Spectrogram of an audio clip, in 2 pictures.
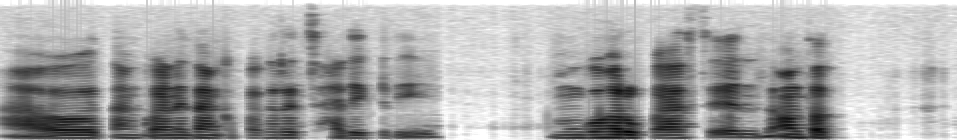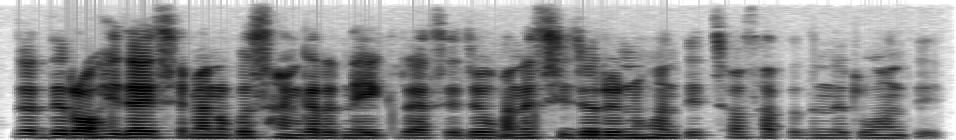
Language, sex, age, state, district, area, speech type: Odia, female, 60+, Odisha, Kendrapara, urban, spontaneous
